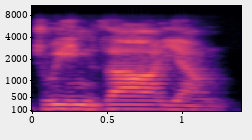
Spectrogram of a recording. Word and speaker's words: dwi'n dda iawn: So 1D becomes 2 Ds in this instance, and it's pronounced dwi'n dda iawn.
